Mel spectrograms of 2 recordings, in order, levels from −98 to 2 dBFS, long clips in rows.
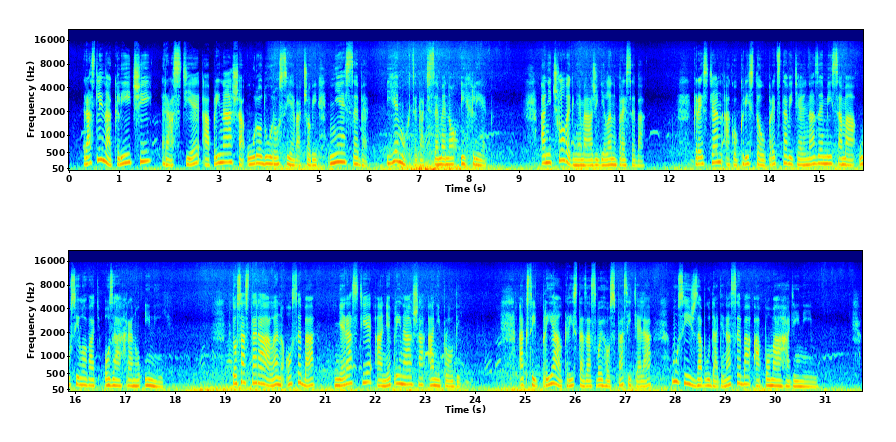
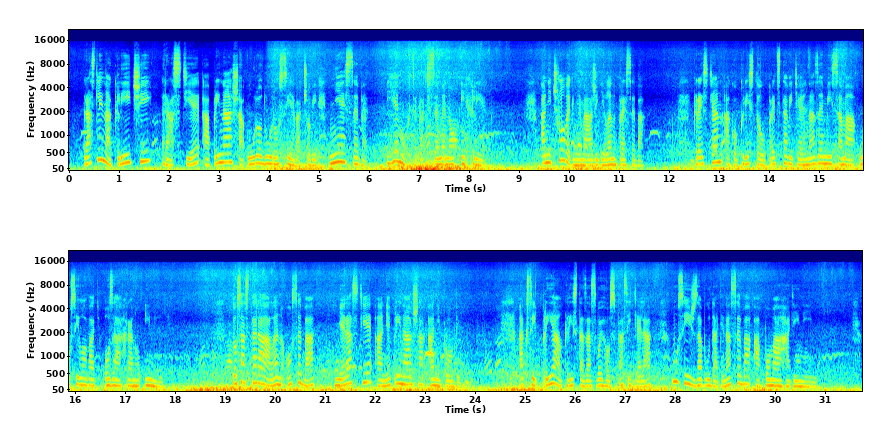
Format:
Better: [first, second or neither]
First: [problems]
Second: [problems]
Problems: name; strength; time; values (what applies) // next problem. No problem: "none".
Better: first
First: wind noise on the microphone; occasional gusts; 20 dB below the speech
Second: wind noise on the microphone; heavy; 10 dB below the speech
